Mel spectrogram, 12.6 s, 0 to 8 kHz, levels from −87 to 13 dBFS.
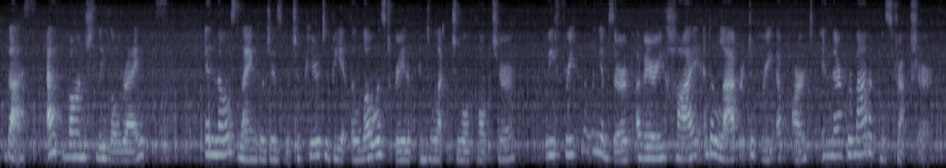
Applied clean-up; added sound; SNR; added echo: none; Boiling / Water; 10 dB; none.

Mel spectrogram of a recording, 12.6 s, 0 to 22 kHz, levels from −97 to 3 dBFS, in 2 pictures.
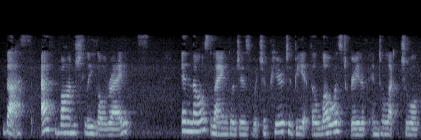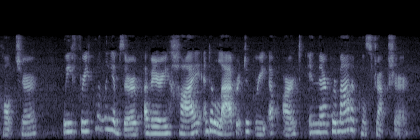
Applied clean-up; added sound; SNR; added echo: none; none; none; none.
